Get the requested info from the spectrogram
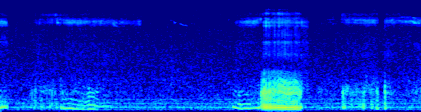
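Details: Small pet dog asleep indoors, snoring: soft, rough, wavering breaths, one near the start and another just before a brief louder rustle, then faint clicks in a quiet room.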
